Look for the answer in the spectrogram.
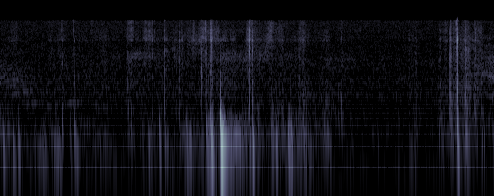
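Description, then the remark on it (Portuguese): Papers being shuffled, with soft irregular rustles and crisp little clicks scattered over several seconds and one sharper crinkle midway, all fairly quiet with no voices. “Devia ter ouvido minha esposa, está difícil os papéis aqui.”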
